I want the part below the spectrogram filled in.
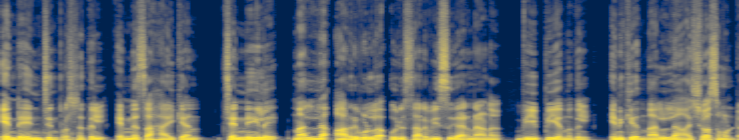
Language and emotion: Malayalam, happy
